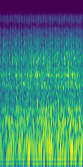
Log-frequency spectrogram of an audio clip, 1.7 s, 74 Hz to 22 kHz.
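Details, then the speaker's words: 1930 International fire truck (believed A5), old petrol engine: chugging unevenly at low speed with rough stumbling beat, still sounds like it's missing despite cleaned plugs and points; owner suspects fuel supply, fuel bowl missing. "I clean the plugs I clean the points but still kind of sounds like it's missing"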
